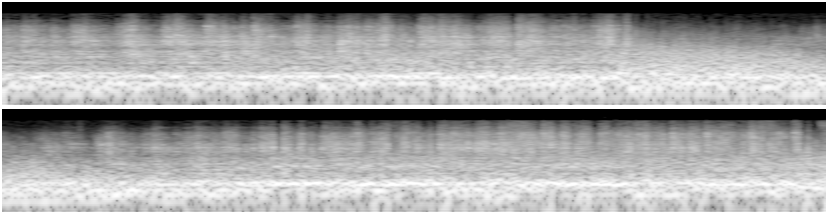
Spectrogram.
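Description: Heavy machinery running with a loud, steady, engine-like hum under a rushing hiss; the hiss thins for a moment about three seconds in, then returns.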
